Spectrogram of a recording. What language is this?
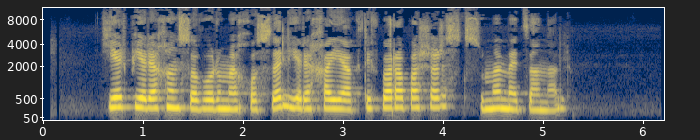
Armenian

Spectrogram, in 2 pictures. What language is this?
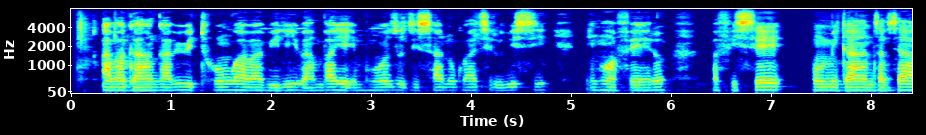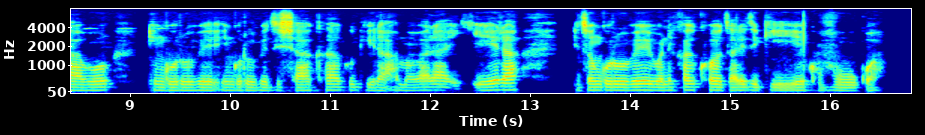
Rundi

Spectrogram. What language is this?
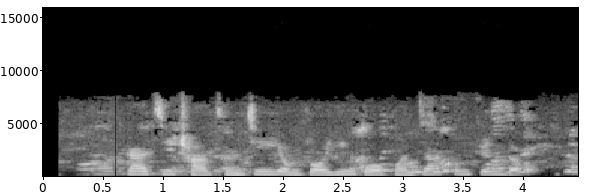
Chinese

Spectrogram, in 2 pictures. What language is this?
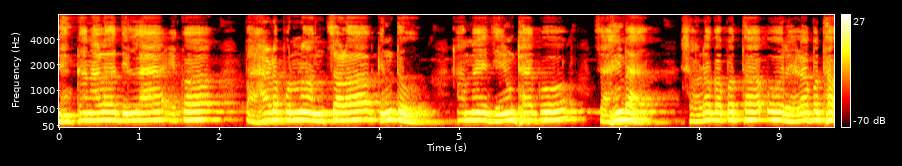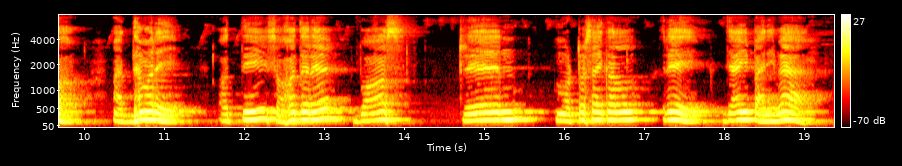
Odia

